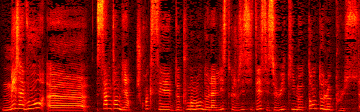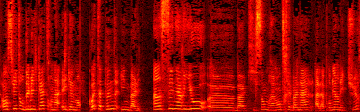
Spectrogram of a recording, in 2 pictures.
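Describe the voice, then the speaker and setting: A woman's voice: high voice, normal speed, hardly any pauses. A young woman hosting a casual vlog, chatting expressively about Korean dramas with playful asides. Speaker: YouTube host reviewing Korean dramas.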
